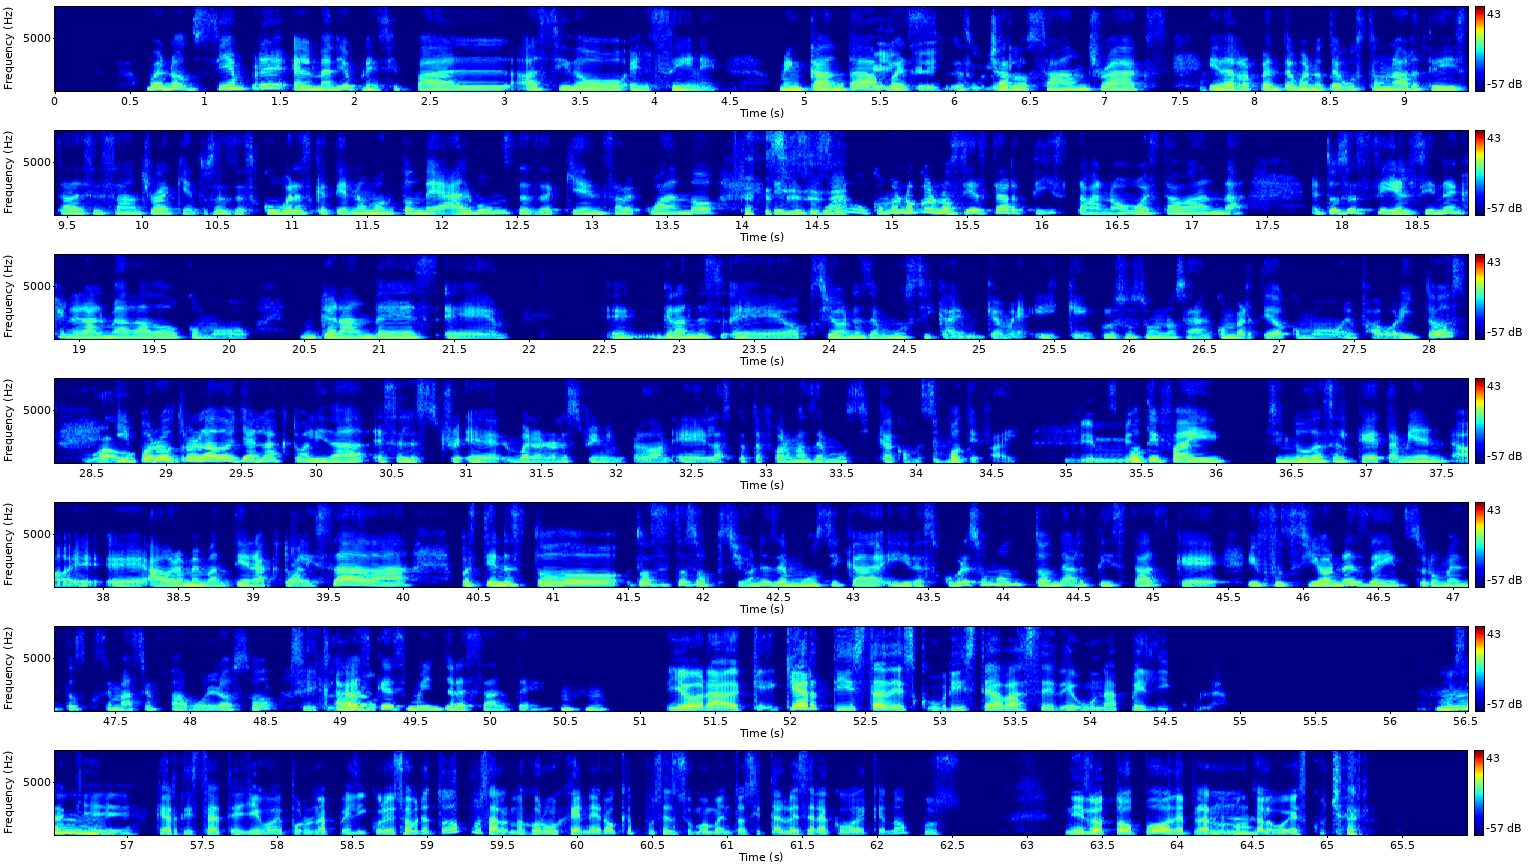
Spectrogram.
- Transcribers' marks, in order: chuckle; tapping; laughing while speaking: "escuchar"
- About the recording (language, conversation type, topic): Spanish, podcast, ¿Qué te llevó a explorar géneros que antes rechazabas?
